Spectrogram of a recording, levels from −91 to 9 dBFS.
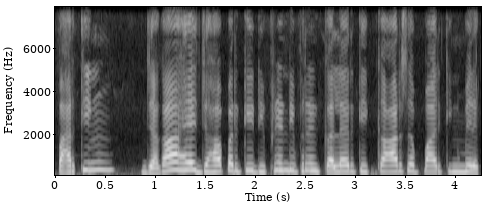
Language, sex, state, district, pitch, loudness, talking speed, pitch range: Hindi, female, Odisha, Malkangiri, 300 Hz, -15 LUFS, 195 wpm, 285-335 Hz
